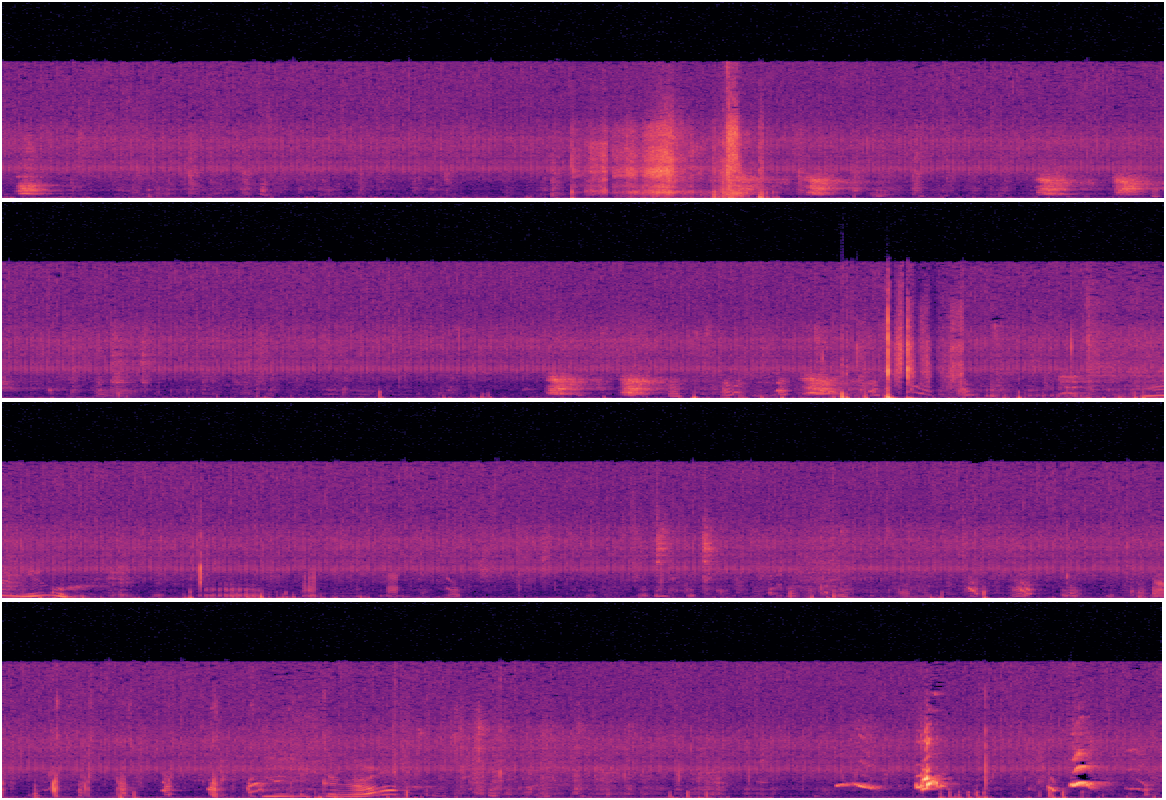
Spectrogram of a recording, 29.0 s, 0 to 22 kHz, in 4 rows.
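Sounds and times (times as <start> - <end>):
low wavering whine: 0.0 - 29.0
puppies whimpering and squeaking: 11.3 - 13.9, 18.5 - 25.8, 26.9 - 29.0.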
